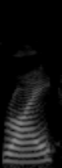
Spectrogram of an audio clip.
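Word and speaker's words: RIE: is Magda Gerber's philosophy it's pronounced rye rye is an acronym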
